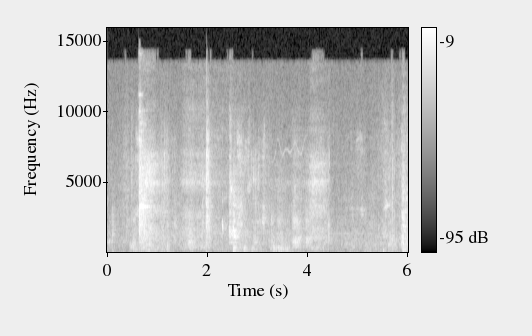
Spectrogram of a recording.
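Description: Room noise of people at a meeting table: brief rustles and soft handling sounds, with low, indistinct voices murmuring in between.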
